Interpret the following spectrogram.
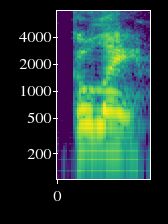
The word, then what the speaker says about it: Golet: do you pronounce it goolay go so a French type pronunciation USS go if you're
